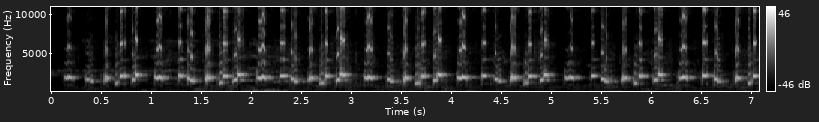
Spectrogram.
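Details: Dense yellow-vented bulbul song used as a lure for other bulbuls: a rapid, rolling string of slurred chirps and short whistles, with a brief low thump near the middle.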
